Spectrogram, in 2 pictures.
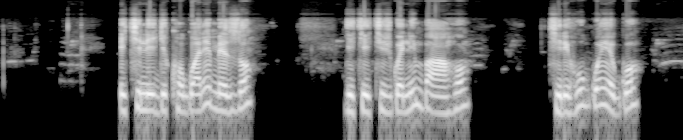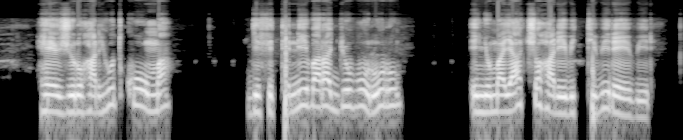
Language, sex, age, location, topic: Kinyarwanda, female, 18-24, Gakenke, government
